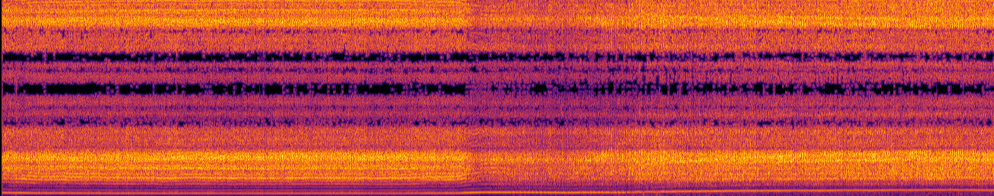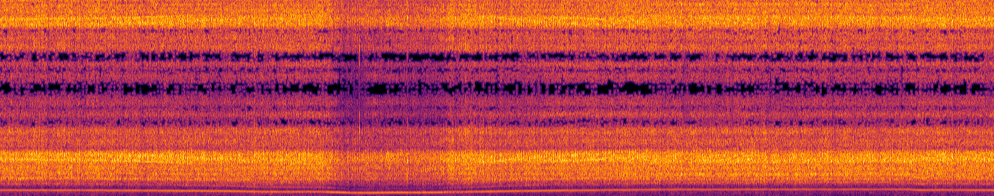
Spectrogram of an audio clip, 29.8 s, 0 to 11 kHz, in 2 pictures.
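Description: Small nitro engine of a 4x4 RC off-road buggy idling steadily, then revving up about seven seconds in as the buggy drives off. The engine holds a high pitch with a dip about twenty seconds in and eases off near the end, heard close up from a camera mounted on the buggy.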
